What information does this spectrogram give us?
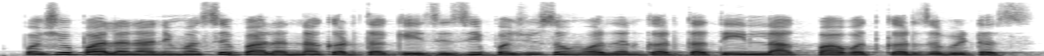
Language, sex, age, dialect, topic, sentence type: Marathi, female, 56-60, Northern Konkan, agriculture, statement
